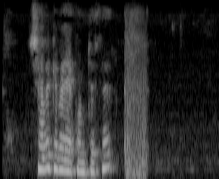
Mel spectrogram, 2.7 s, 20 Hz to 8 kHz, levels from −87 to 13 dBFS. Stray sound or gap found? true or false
true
